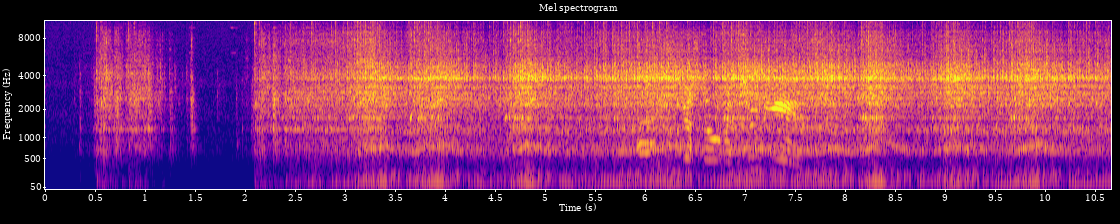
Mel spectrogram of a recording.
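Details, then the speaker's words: Triumph Trident T150V triple, first start in over two years, carburetors previously drained: a couple of catches then fires and settles into steady even idle; normal idle. "i promise no tricks there that is exactly what i got after over two years and it's standing idle"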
